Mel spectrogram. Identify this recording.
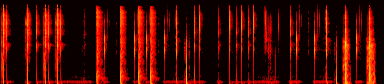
Abstract Percussion Loop made from field recorded found sounds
